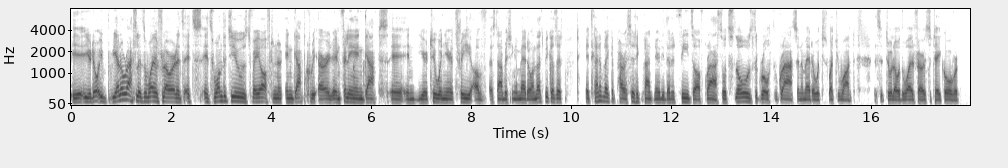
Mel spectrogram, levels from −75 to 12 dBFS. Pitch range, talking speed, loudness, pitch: 100-120 Hz, 245 wpm, -19 LUFS, 110 Hz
